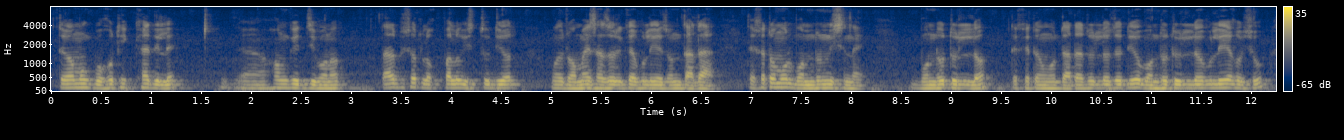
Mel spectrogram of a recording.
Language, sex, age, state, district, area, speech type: Assamese, male, 18-30, Assam, Goalpara, urban, spontaneous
